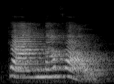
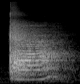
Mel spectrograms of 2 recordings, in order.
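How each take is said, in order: First: Said in the usual way. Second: "carnaval" in three spaced beats, car, na, val; clapped-out syllables. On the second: Shown as a demonstration. ("carnaval" pausado, separando car, na, val) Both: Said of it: "Quantas vezes a Pro bateu".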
